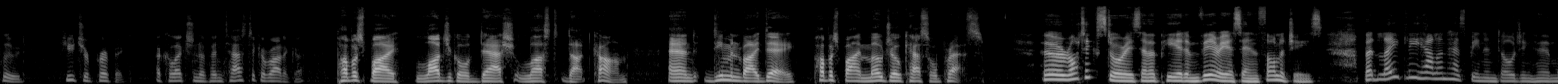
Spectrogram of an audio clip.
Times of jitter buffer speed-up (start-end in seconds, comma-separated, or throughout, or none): none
